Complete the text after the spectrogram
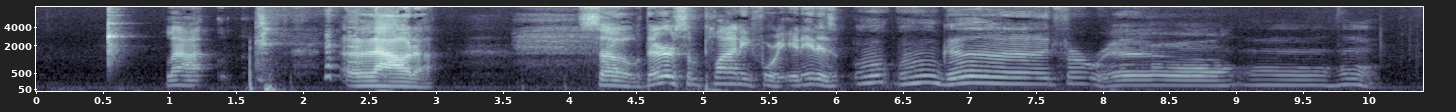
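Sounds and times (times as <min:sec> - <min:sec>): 
beer glasses clinking in a toast: 0:00.5 - 0:00.8
speech: 0:01.0 - 0:03.0, 0:04.1 - 0:10.2.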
